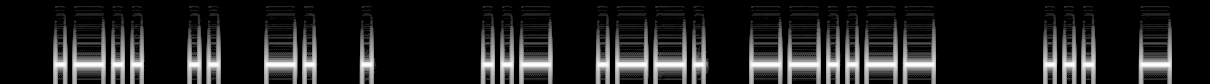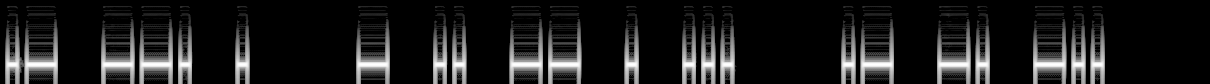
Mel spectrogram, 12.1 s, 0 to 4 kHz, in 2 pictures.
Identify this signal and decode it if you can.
Morse code, heard as a keyed tone, about 25 wpm, spaced as for 20 wpm, 550 Hz. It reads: LINE UP, STAGE TIMES AND
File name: podcast / News headlines-1x-25x20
